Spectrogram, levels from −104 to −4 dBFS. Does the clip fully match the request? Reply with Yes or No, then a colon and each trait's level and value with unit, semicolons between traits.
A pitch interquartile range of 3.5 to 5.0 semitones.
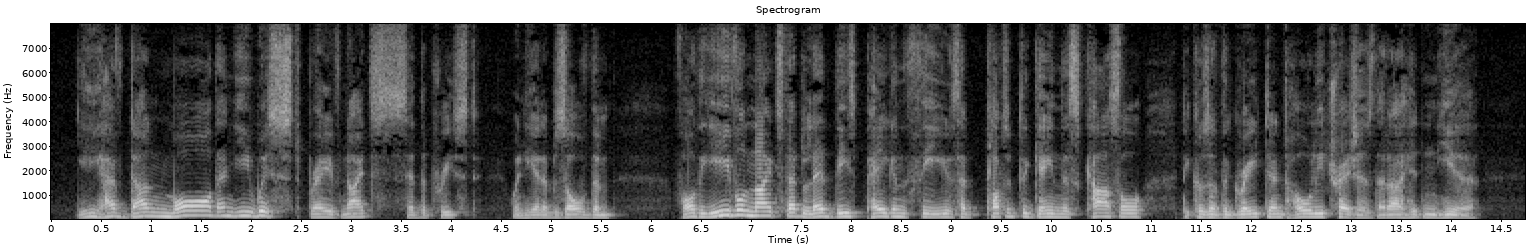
Yes: average, 4.3 semitones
